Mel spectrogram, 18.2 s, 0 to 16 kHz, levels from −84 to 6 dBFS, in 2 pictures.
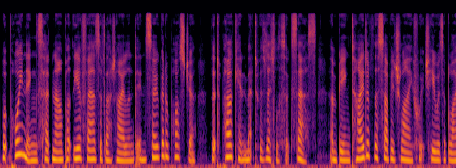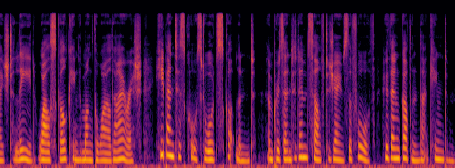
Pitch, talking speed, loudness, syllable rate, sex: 200 Hz, 190 wpm, -18 LUFS, 5.0 syllables/s, female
